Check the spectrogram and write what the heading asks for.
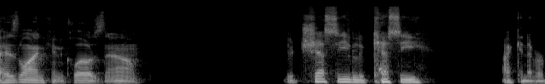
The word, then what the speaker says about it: Lucchesi: Lucchesi. I can never pronounce his name. It makes me want to say like the boots, like the cowboy boots, Lucchesi.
